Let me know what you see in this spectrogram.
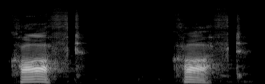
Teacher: The F sound is not a T. The F sound is not a D. It has to merge with the D with no vowel.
